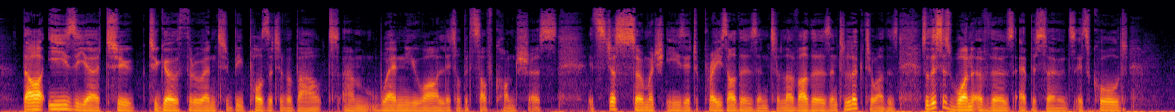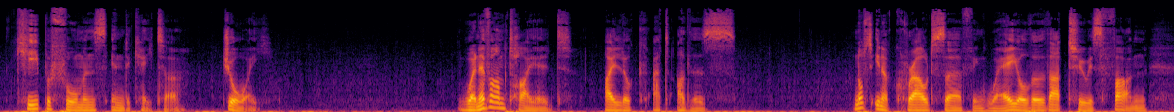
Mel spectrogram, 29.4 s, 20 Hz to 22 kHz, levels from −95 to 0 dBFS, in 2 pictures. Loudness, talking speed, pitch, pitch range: -23 LUFS, 140 wpm, 90 Hz, 85-100 Hz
